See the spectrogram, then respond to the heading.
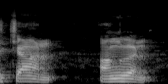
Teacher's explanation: अनुनासिक इसका उच्चारण नाक और गले दोनों से होता है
